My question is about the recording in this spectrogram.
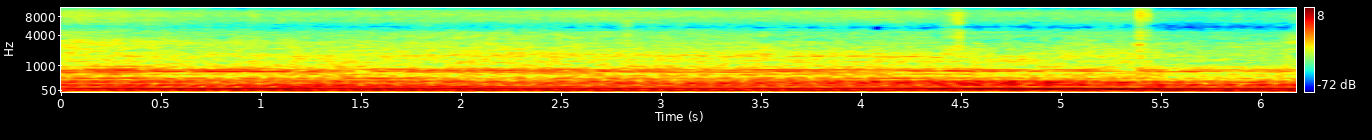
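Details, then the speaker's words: Mercedes C55 AMG V8 after intake manifold install, manifold nuts retightened about half a turn after settling loose: steady low idle, even pulse, no hiss or whistle; earlier noise gone, normal idle. "all right guys we just tightened down the manifold a little bit more definitely got rid of the sound that I was hearing"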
